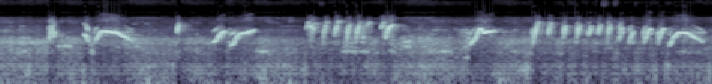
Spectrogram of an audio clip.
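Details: Asian fairy-bluebird (cucak biru) with long rising-then-falling whistles and fast strings of clipped high chirps, ending in a rapid rattling series of short notes.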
